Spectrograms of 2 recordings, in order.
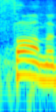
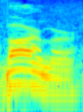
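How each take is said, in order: First: It is said in a standard accent. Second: It is said in a Midlands accent with a strong R.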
